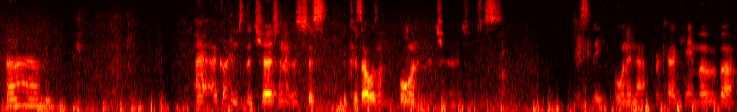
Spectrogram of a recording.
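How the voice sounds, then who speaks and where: A young man from Zimbabwe with a fairly low voice recounts his path into church life. He talks in a relaxed, reflective way and laughs easily. Faint noise runs behind him. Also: normal speed, pauses often. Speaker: guest preacher. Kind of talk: telling his life story in an interview.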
